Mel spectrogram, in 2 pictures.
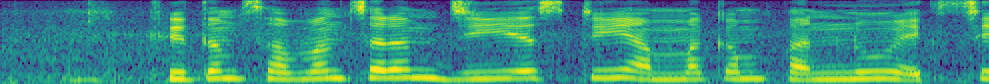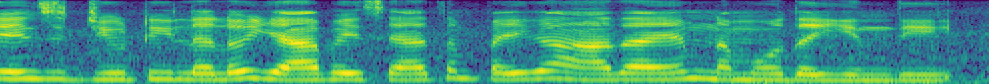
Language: Telugu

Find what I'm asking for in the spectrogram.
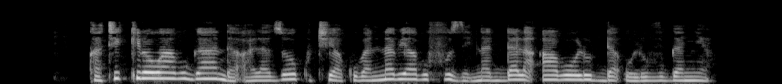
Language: Ganda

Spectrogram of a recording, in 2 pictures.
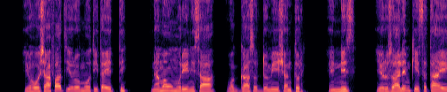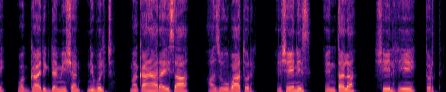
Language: Oromo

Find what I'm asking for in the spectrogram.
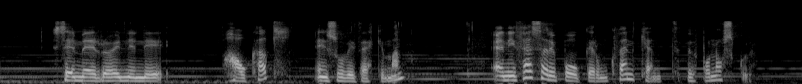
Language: Icelandic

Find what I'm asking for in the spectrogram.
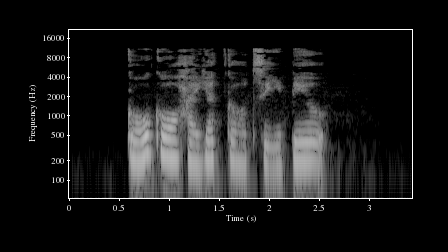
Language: Cantonese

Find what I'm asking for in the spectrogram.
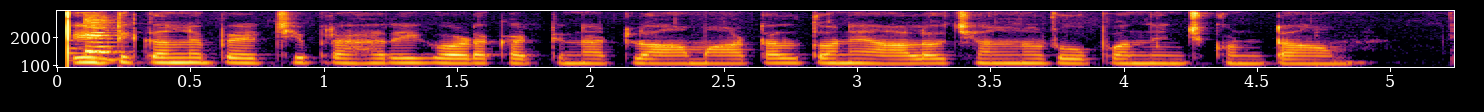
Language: Telugu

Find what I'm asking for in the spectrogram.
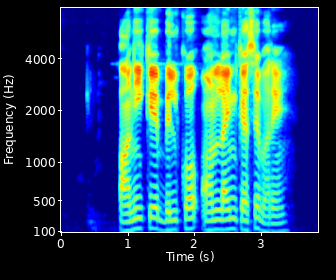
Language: Hindi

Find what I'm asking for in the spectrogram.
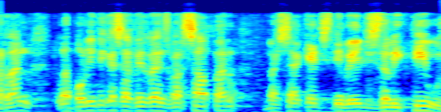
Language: Catalan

